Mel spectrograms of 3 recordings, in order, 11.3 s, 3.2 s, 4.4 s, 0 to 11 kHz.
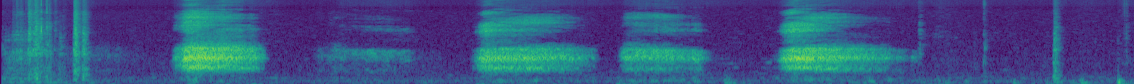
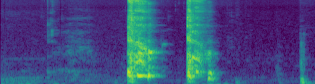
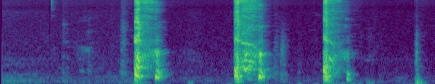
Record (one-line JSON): {"exhalation_length": "11.3 s", "exhalation_amplitude": 15073, "exhalation_signal_mean_std_ratio": 0.46, "cough_length": "3.2 s", "cough_amplitude": 32768, "cough_signal_mean_std_ratio": 0.3, "three_cough_length": "4.4 s", "three_cough_amplitude": 32768, "three_cough_signal_mean_std_ratio": 0.27, "survey_phase": "beta (2021-08-13 to 2022-03-07)", "age": "18-44", "gender": "Female", "wearing_mask": "No", "symptom_none": true, "smoker_status": "Ex-smoker", "respiratory_condition_asthma": false, "respiratory_condition_other": false, "recruitment_source": "REACT", "submission_delay": "1 day", "covid_test_result": "Negative", "covid_test_method": "RT-qPCR", "influenza_a_test_result": "Negative", "influenza_b_test_result": "Negative"}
